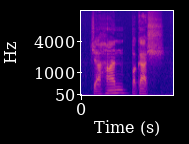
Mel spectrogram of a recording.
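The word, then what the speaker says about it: Jahanbakhsh: Wow, first one kind of sounds like Al Jazeera, even though it's not. Ali Reza Jahabakansh. – There we go.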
